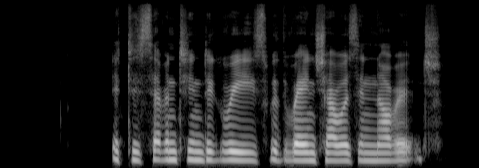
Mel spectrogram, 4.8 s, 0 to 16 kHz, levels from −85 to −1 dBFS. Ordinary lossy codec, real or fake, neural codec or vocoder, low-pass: none; real; none; 14.4 kHz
